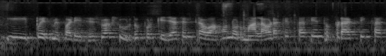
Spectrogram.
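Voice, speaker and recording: A woman speaks at a very fast pace with very even loudness. Audible room echo and noticeable background noise come through. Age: 40s. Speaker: caller. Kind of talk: call-in conversation. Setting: phone call.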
